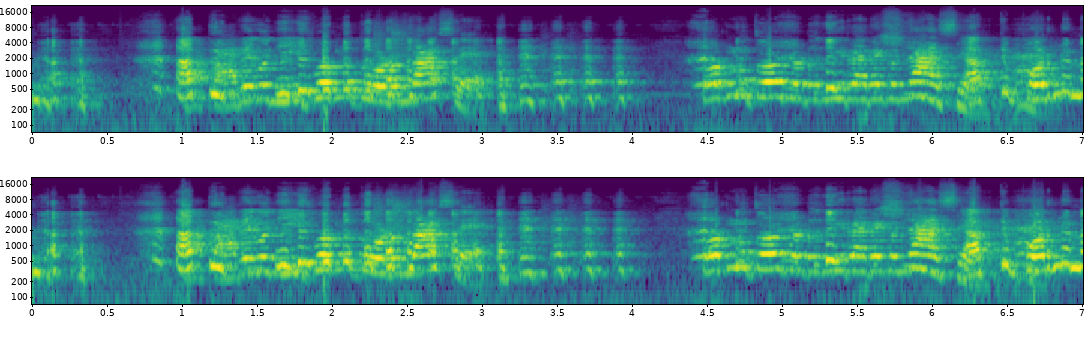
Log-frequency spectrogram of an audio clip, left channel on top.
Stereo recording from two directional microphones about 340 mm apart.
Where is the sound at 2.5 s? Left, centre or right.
Centre.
